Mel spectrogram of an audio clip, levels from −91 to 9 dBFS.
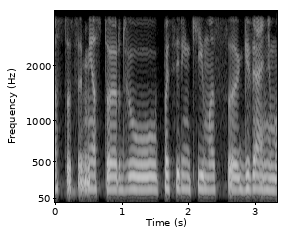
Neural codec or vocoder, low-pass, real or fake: none; 3.6 kHz; real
